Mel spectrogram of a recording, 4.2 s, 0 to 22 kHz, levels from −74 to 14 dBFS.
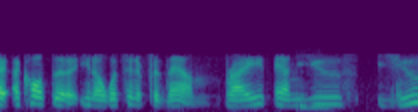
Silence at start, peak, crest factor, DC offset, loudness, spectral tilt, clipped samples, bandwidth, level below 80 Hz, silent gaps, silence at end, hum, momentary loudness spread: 0 s; -4 dBFS; 20 dB; under 0.1%; -24 LUFS; -8 dB/octave; under 0.1%; 4 kHz; -74 dBFS; none; 0 s; none; 13 LU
